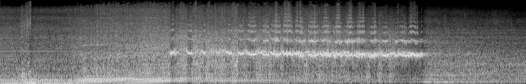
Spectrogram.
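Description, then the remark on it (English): A car engine revs hard as tires screech loudly in a long, sustained squeal, then the noise cuts off abruptly, leaving a low rumble. “Oh shit, start the car! Start the car! Peel out!”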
